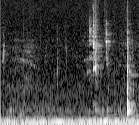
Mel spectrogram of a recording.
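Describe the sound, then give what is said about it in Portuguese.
Someone drinks water from a glass: a few faint clinks and small handling sounds, then one sharper tap of glass, over a steady low hum with no talking. “sempre que ouvirem uma pausa, eu sou eu beber água.”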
